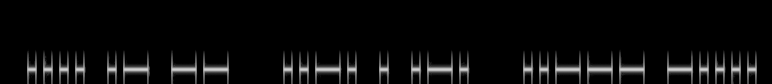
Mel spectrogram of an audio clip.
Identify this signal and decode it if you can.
Morse code, heard as a keyed tone, about 15 wpm, 700 Hz. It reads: HAM FER 26
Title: Common QSO Phrases Encore 15wpm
